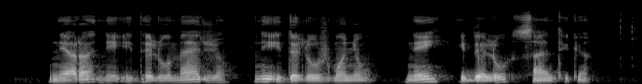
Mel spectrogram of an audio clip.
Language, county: Lithuanian, Vilnius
